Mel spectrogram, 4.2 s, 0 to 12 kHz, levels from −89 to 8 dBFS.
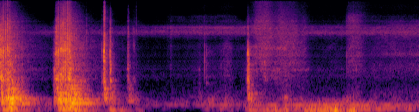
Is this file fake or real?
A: fake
